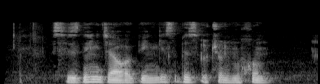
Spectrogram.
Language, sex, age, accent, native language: Uzbek, male, 18-24, Toshkent shahri, Uzbek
